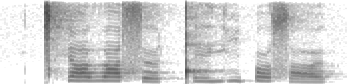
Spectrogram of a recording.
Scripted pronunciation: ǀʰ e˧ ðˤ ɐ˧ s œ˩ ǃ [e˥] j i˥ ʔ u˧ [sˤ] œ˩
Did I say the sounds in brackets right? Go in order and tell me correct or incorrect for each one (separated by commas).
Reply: incorrect, correct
